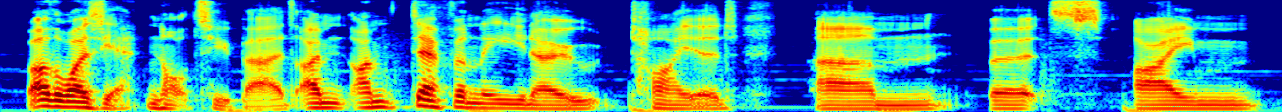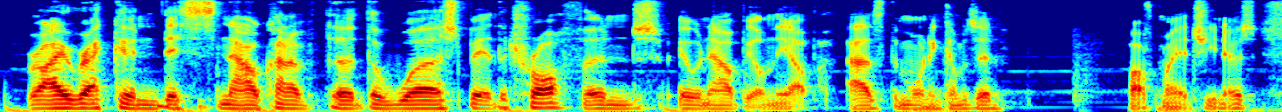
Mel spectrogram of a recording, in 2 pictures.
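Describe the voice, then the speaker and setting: Music plays in the background. The speaker goes at a fairly quick pace with ordinary pitch variation. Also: man, fairly low pitch for a man. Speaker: live streamer hosting charity card game stream. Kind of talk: casual gameplay chat on live stream.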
